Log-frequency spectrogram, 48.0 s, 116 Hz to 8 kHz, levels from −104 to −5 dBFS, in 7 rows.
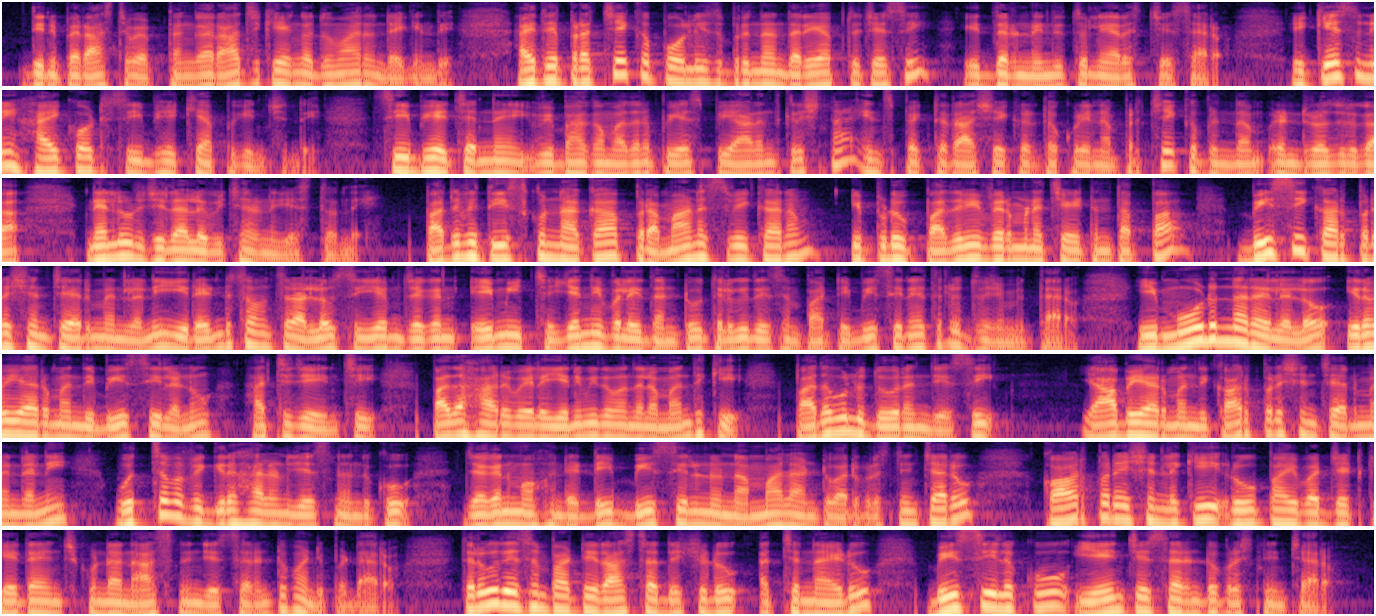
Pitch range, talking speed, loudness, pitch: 105-135 Hz, 135 wpm, -20 LUFS, 115 Hz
